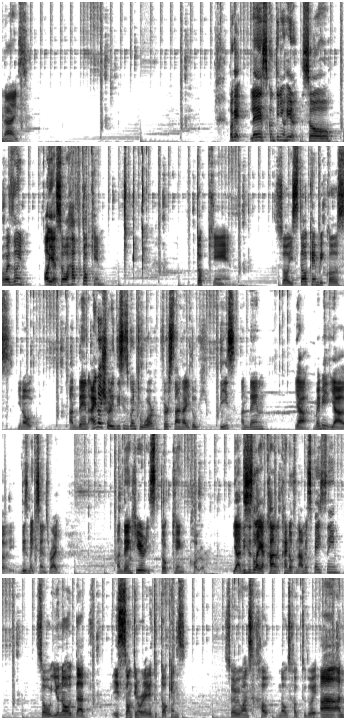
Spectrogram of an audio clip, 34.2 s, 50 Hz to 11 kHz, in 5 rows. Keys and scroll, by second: 10.3-12.8 typing, 13.0 alt+shift+Left, 13.4 super+c, 15.9 super+v, 16.0-18.2 typing, 20.8 alt+shift+Left, 23.4-25.6 typing.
